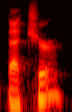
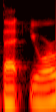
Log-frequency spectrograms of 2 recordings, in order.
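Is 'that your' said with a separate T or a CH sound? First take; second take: CH sound; separate T. First: The T and Y merge into ch. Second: The T and Y stay separate sounds. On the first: "it turns into a ch sound" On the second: "or that your would become"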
